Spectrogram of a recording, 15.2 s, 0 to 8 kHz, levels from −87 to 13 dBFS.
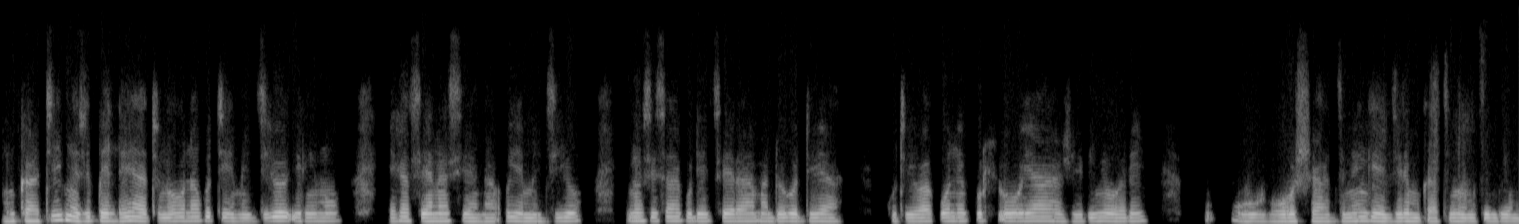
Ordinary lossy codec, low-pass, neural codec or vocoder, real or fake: Opus, 16 kbps; 7.2 kHz; vocoder, 24 kHz, 100 mel bands, Vocos; fake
